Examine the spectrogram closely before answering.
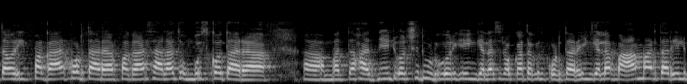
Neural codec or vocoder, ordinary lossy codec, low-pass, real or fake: codec, 16 kHz, 16 kbps, FunCodec, trained on LibriTTS, 50 frames a second; none; none; fake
